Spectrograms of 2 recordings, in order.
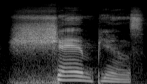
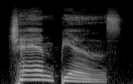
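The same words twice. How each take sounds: First: The word begins with a soft sh sound. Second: The word begins with a forceful ch sound. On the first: The speaker calls it wrong. "Ela não leva o som do C H igual no português" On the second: The speaker calls it right. "sempre com força"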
